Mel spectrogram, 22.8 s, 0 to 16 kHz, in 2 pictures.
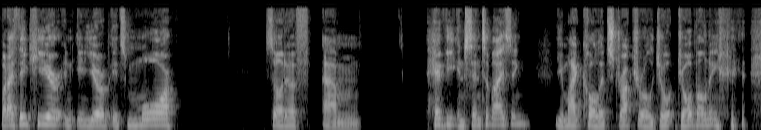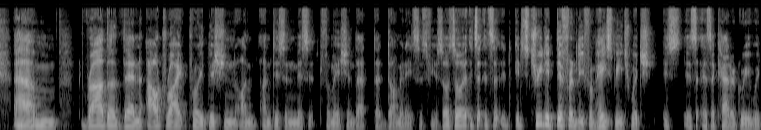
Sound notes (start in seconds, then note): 9.7 laugh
